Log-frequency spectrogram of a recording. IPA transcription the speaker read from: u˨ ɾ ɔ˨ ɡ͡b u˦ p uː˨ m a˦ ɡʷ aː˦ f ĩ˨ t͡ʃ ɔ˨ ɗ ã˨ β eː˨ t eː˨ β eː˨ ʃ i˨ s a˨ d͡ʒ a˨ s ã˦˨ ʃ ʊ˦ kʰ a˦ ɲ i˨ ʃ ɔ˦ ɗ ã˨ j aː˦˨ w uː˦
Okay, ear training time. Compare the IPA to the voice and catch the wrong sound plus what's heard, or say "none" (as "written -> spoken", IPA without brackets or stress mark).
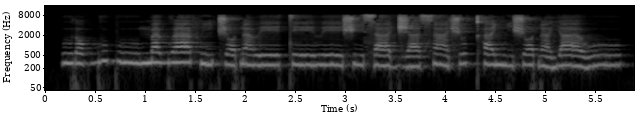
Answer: none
